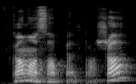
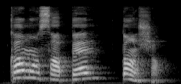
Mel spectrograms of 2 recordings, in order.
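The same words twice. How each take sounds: First: Said in the usual way. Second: Comment s'appelle ton chat read high, comment lifted and falling; teacher modelling the question. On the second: Shown as a demonstration.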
